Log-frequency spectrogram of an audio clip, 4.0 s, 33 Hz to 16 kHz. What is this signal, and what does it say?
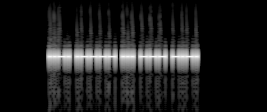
Morse code, heard as a keyed tone, about 34 wpm, 700 Hz. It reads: F1SOC
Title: DXCC-100 Call Signs - 5 Characters - Repeated 2x - 35wpm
